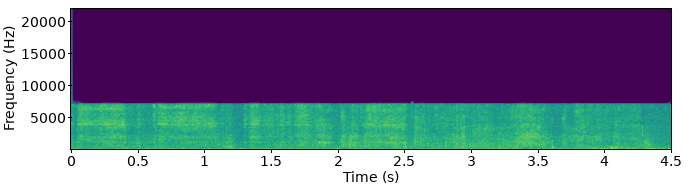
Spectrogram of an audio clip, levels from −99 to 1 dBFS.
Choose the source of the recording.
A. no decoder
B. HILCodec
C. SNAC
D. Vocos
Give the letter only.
D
